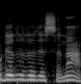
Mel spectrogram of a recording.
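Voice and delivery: ordinary delivery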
